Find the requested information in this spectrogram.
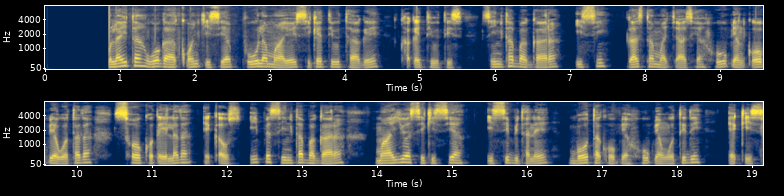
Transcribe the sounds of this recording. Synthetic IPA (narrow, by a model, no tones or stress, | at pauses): wʊlɐjt̪ːɐwɔɡaːkʼɔnt͡ʃʼːɪsːɪjɐpʰuːlɐmaːjɔjsɪkɛt̪ːɪʊt̪ːaːɡe̞ː | kʰɐkʼɛt̪ːɪjʊt̪ːis | sɪnt̪ːɐbɐɡːaːɾɐ | ɪsːɪ | ɡɐst̪ːɐmɐt͡ʃʼːaːsɪjɐhuːpʼɪjɐnkʼo̞ːpʼɪjɐwɔt̪ːɐd̪ɐso̞ːkːɔt̪ʼeːlːɐd̪ɐɛ̰kʼːɐ̰wsɪpːɛsɪnt̪ːɐbɐɡːaːɾɐ | maːjːʊwɐsɪkɪsːɪja | ɪsːɪbɪt̪ʰɐneː | bo̞ːt̪ːɐkʼo̞̰ːpʼɪjɐhuːpʼːɪjɐnwɔt̪ːɪd̪ɪ | ɛkʼːḭːs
